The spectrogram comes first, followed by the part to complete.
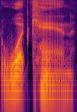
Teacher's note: The T in what hits the C and can. That is a stop sound. So, the T disappears or changes to a glottle stop.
